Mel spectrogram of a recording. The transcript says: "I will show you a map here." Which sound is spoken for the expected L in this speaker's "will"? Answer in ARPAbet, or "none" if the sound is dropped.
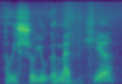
L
